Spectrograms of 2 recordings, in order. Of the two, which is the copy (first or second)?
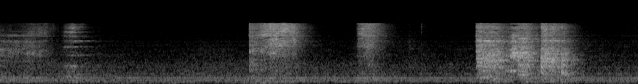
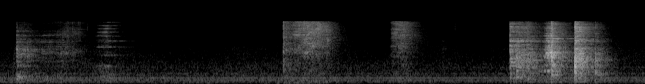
first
